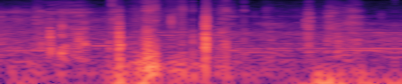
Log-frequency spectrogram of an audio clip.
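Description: A few short knocks and a low rumble near the end from the camera being carried and brushing against clothing, with footsteps.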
